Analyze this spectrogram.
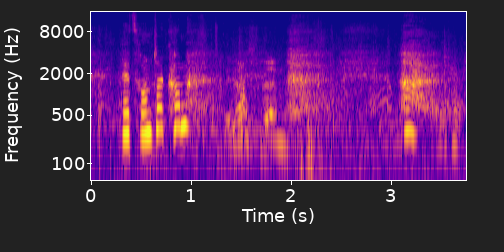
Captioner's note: loud panting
